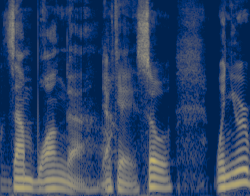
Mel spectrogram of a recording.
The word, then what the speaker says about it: Zamboanga: said you were born in how do you pronounce it again zamboanga zamboanga okay so when you were born in zamboanga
